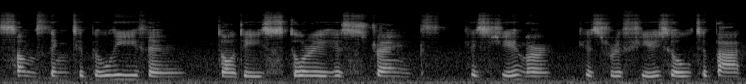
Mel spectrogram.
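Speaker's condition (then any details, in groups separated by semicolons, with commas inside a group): MND, speech-generating device; bulbar onset, throat and face muscles affected; about one year since diagnosis, tube fed, fairly mobile; unable to speak, eat or drink, throat and face nearly paralysed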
